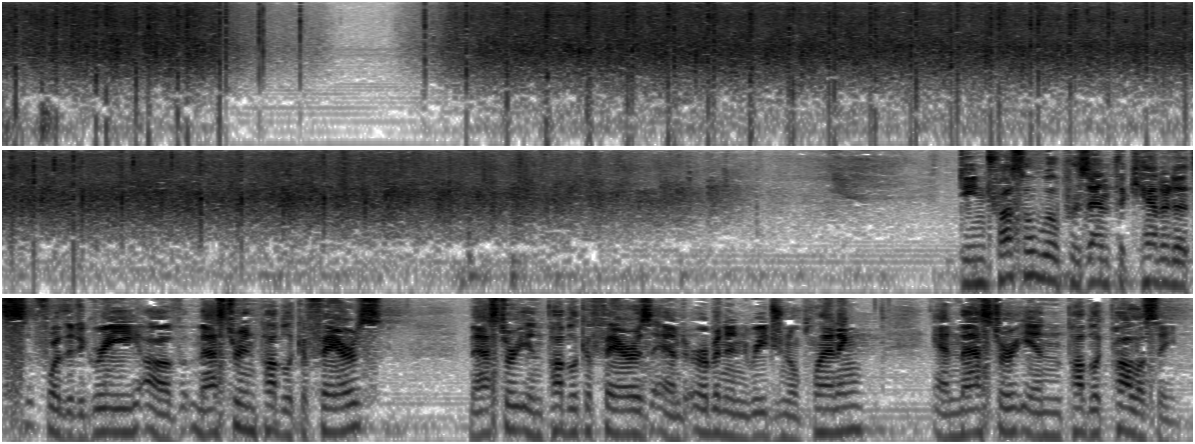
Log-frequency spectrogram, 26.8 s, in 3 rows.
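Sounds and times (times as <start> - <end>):
large audience applause: 0.0 - 2.0, 3.1 - 14.6
speech: 16.3 - 26.7.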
